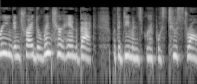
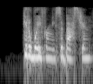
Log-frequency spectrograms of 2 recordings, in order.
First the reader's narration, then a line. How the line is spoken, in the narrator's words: she hissed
